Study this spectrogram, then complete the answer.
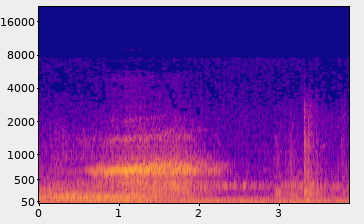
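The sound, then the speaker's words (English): A car engine hums and swells as the vehicle pulls up at the watchman's gate and settles, then a single solid car door thunks shut near the end as Agent Z steps out. “A minute later, a car pulled up at the watchman's gate, and Agent Z stepped out.”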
